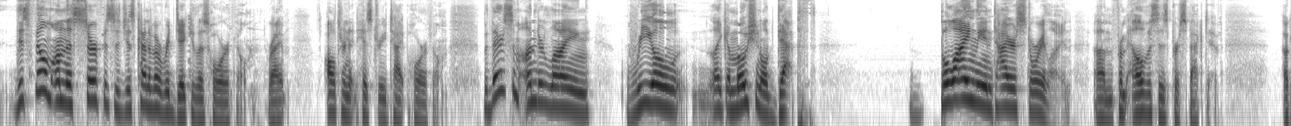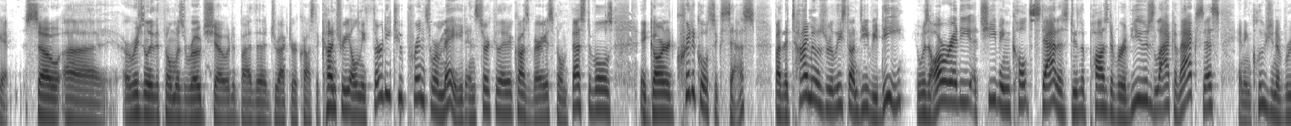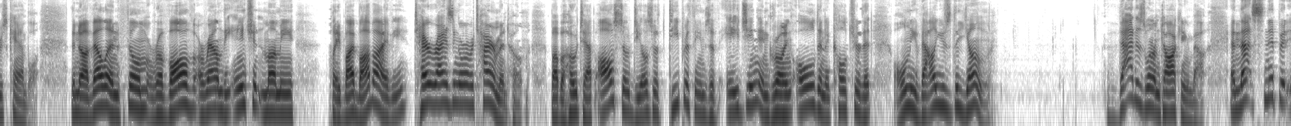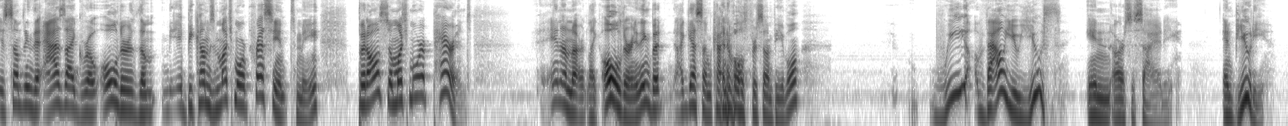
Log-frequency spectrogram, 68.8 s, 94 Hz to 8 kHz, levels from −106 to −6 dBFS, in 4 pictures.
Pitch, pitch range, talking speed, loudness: 165 Hz, 135-200 Hz, 160 wpm, -30 LUFS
